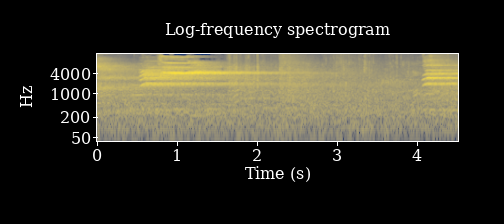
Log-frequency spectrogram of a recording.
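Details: Beluga at Port of Nagoya Public Aquarium on 8 January 2018, around feeding and play time: a bright, sustained squeal with stacked overtones swells and fades for about two seconds, then a second squeal begins near the end over a reverberant indoor hall.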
